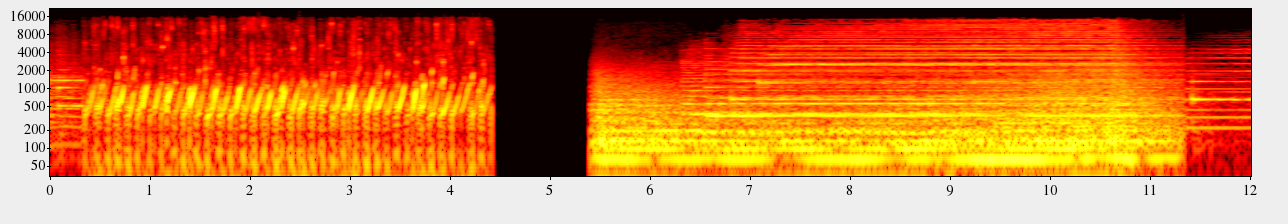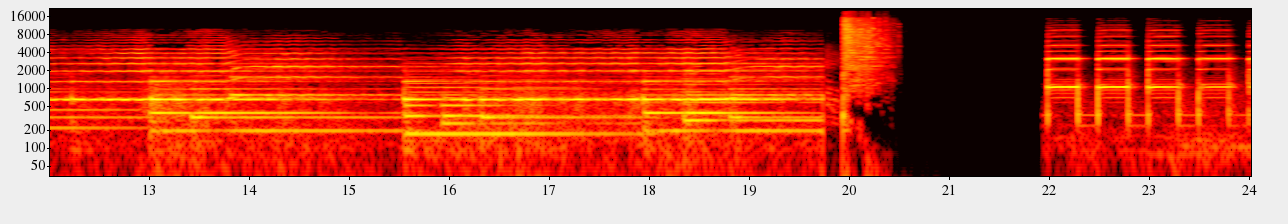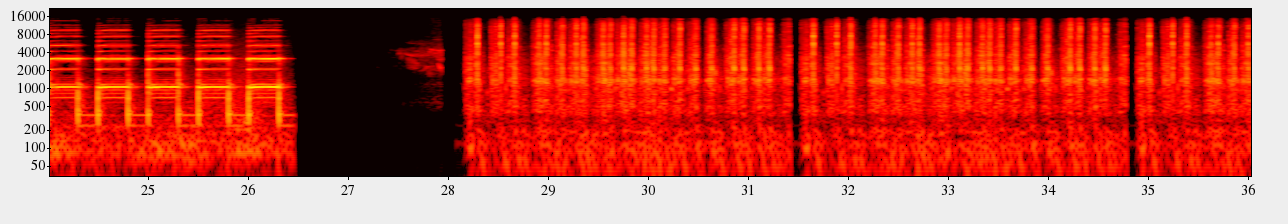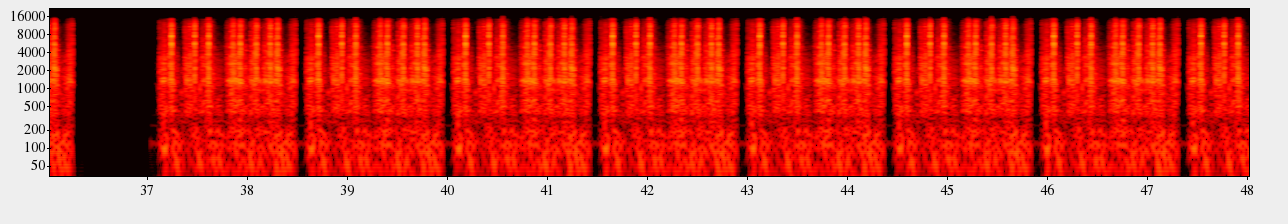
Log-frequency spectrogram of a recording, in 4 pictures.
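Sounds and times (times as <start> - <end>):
typewriter keys clicking: 28.4 - 36.2, 37.1 - 48.0.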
